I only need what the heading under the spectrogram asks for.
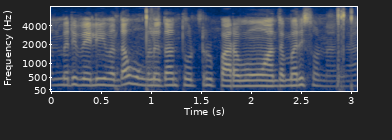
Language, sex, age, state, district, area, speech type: Tamil, female, 18-30, Tamil Nadu, Kallakurichi, rural, spontaneous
